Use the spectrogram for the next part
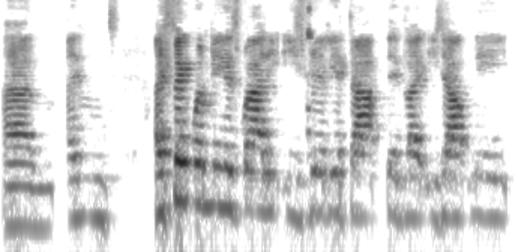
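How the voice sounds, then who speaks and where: Young Welsh fighter, guest in an interview: chatty, rambling, full of restarts, with a bright and slightly high voice. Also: male voice, moderate pace. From Wales. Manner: chatty, frequent restarts and fillers, laughs while telling stories. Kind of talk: casual interview chat.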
